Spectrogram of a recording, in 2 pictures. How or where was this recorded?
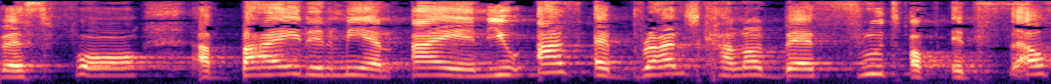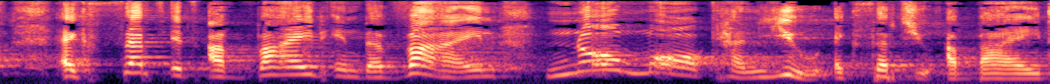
large echoing room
